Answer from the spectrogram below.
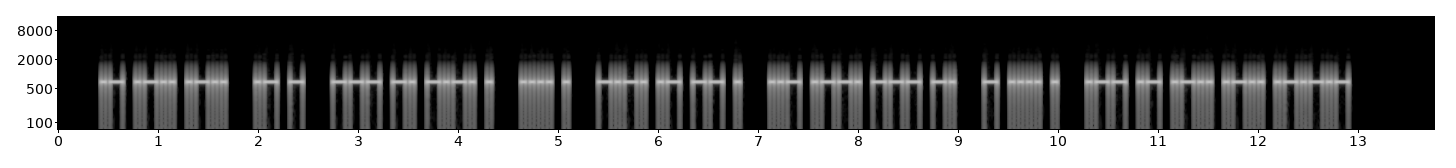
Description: Morse code, heard as a keyed tone, about 28 wpm, 700 Hz. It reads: ALL AT ONCE HE CAME UPON THE WALL.
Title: Sentences from Top 1100 Words 28wpm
